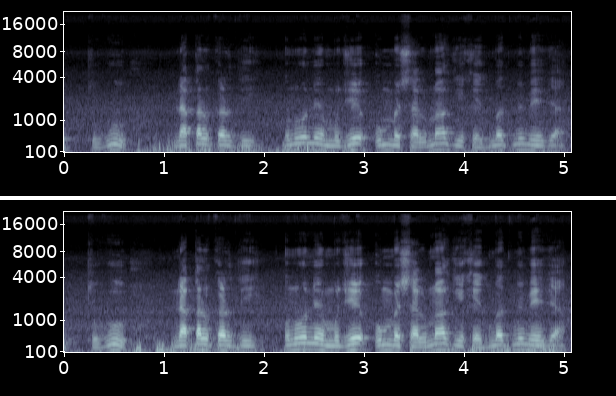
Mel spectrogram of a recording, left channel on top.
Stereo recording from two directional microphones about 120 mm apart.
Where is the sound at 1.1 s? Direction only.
45° right (ahead or behind).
